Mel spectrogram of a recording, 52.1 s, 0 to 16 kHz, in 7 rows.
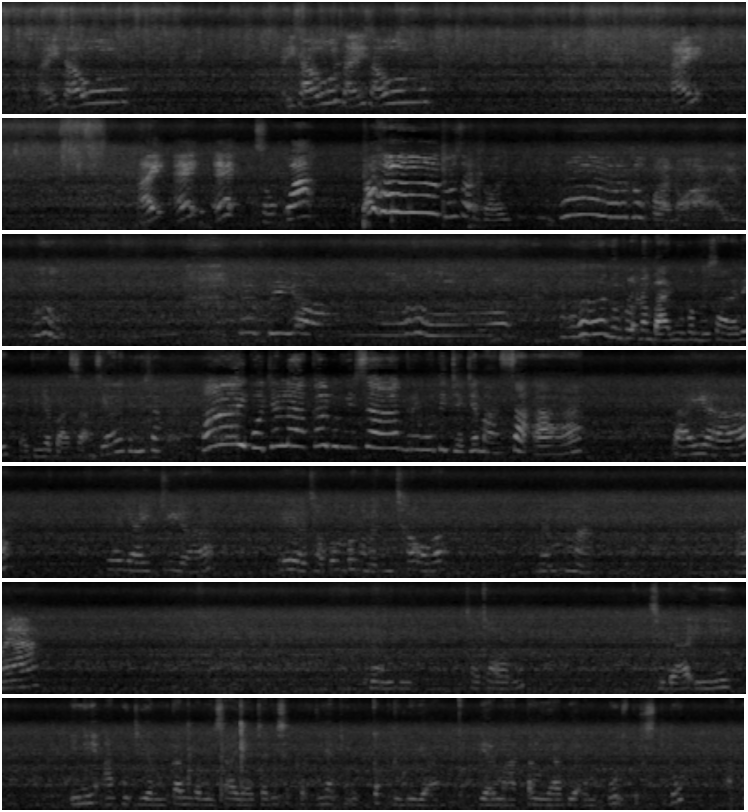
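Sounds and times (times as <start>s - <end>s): background hum: 0.0s - 52.0s
low background noise: 0.0s - 52.0s.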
